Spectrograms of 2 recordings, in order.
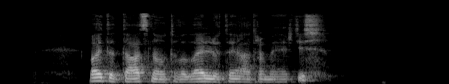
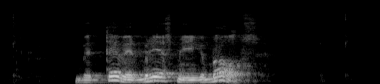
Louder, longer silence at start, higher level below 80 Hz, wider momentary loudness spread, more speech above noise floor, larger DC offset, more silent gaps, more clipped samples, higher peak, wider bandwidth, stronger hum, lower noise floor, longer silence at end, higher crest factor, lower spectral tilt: second, -26 LUFS vs -22 LUFS; first, 0.9 s vs 0.75 s; second, -68 dBFS vs -60 dBFS; second, 9 LU vs 13 LU; first, 58 dB vs 53 dB; neither; neither; neither; about the same, -8 dBFS vs -8 dBFS; first, 12 kHz vs 10.5 kHz; neither; first, -83 dBFS vs -74 dBFS; about the same, 1.25 s vs 1.3 s; about the same, 20 dB vs 16 dB; second, -4.5 dB/octave vs -8.5 dB/octave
